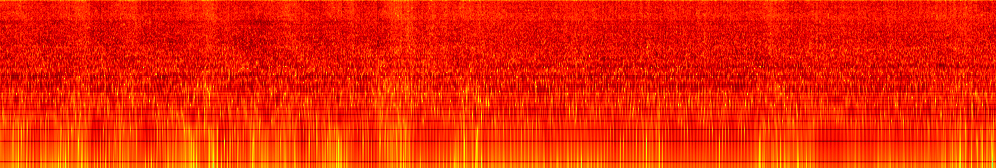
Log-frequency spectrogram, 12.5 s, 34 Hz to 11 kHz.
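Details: 1982 Honda XL500R single-cylinder, first start after carburetor cleaning, a little cold-blooded, throttle slightly adjusted: loud even steady idle, no stumbles, rattles or knocking; idling cleanly.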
